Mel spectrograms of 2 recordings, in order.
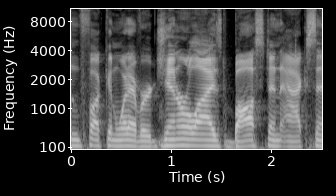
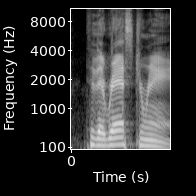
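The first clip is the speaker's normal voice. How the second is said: horrible put-on Boston accent; 4 dB louder than usual. Mocking the accent of people from Boston: mock Boston accent. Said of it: "your horrible, horrible accent, Boston".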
